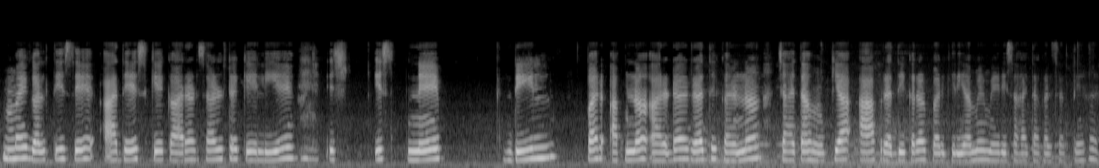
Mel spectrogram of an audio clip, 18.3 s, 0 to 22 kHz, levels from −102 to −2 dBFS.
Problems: none marked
